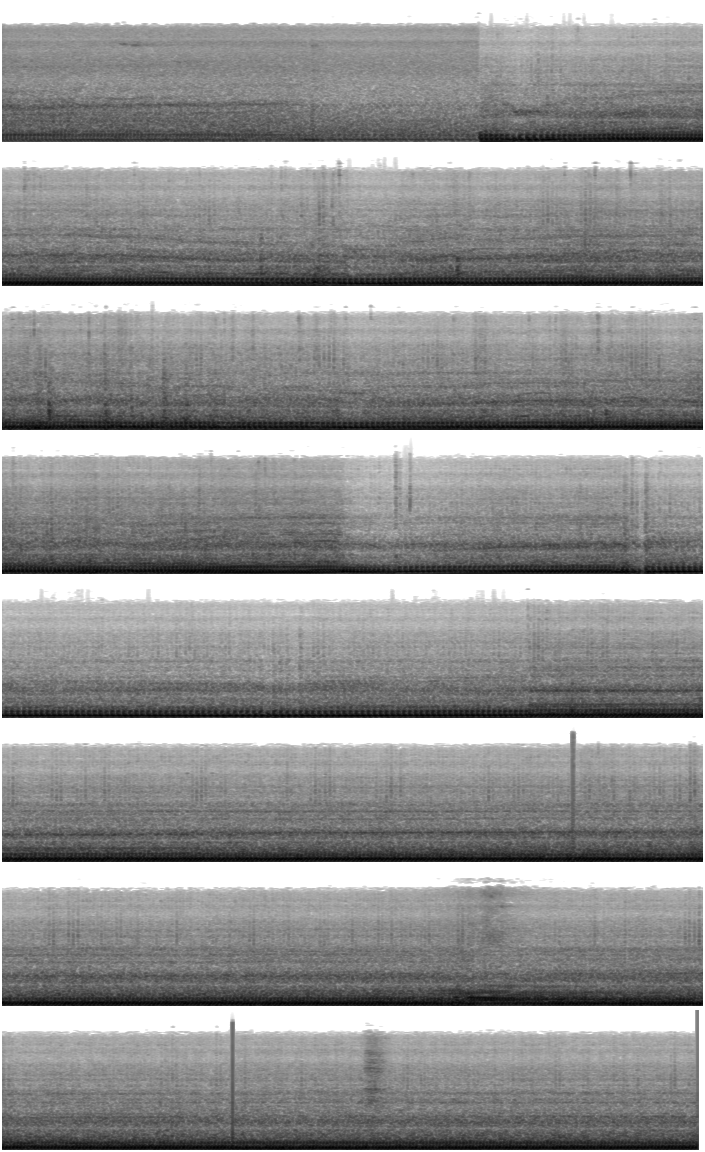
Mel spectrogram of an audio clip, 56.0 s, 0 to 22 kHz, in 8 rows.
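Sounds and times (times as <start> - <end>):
road noise: 0.0 - 56.0
small engine running: 52.6 - 53.1.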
